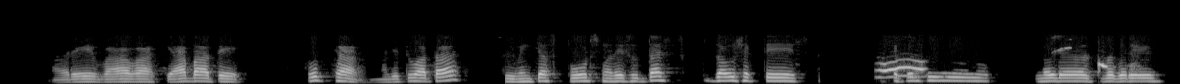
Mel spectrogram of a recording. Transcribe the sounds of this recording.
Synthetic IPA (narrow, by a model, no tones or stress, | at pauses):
əɾeʋaʋaɦkjabat̪e | kʰuːb̚t͡ɕʰaɾm̤əɳd͡zet̪uːat̪a | sʋimiŋt͡ɕjaspoɾʈsməd̪ʱjes̬ud̪ʱːas | d͡zauɕək̚t̪es | kəpəɳt̪uː | meɽəsʋəɡəjɾe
